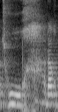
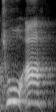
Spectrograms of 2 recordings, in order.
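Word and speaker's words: 좋아: 거예요 예를 들어서 봐봐 우리가 조화라고 발음을 발음 안 하잖아요 그렇지 자 조아 이런 식으로 히읗이 탈락된다라고 보시면 되겠죠 그리고 시럽 이런 식으로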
